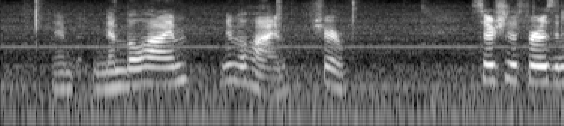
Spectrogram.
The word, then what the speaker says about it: Nibelheim: Nebulum? Nibelheim? Nibelheim, sure.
